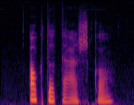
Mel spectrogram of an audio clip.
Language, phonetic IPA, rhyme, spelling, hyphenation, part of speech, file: Hungarian, [ˈɒktɒtaːʃkɒ], -kɒ, aktatáska, ak‧ta‧tás‧ka, noun, Hu-aktatáska.ogg
- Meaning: briefcase, attaché case (a case used for carrying documents, especially for business)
